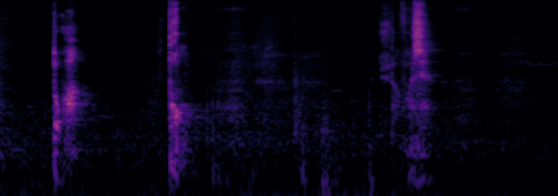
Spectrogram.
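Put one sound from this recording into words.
A man speaks calmly and firmly, close by.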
